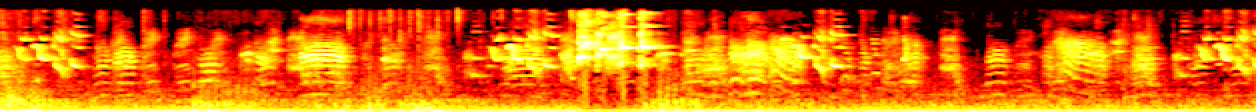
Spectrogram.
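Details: Bath-time zebra finches giving bright, nasal, harmonic chirps, denser near the three-second mark, mixed with wing flutter and splashes over a low continuous hum.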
